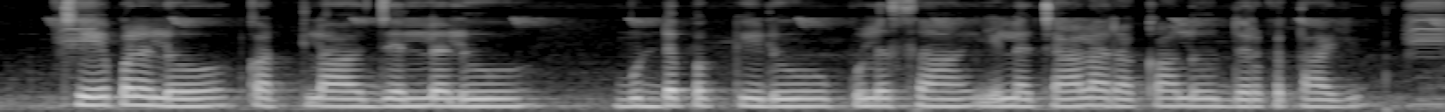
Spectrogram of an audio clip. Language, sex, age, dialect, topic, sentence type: Telugu, female, 18-24, Southern, agriculture, statement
